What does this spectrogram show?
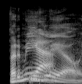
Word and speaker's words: Vermiglio: Vermiglio, you got to say it like that.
